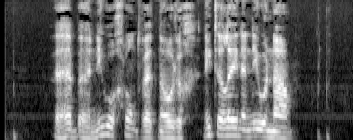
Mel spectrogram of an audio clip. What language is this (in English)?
Dutch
